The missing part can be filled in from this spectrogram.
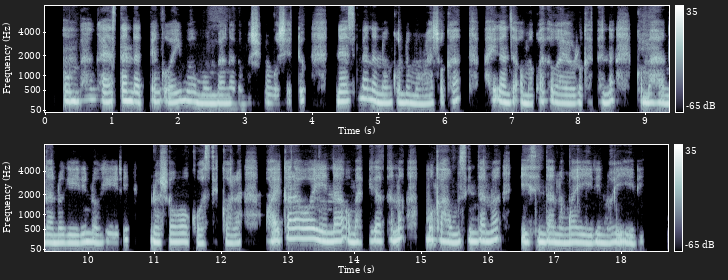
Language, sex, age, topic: Oshiwambo, female, 18-24, finance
